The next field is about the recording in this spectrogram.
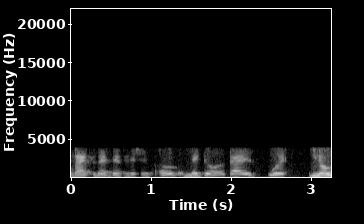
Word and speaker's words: Amygdala: How do you say that word? – Amygdala.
